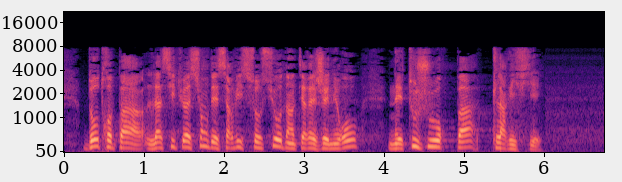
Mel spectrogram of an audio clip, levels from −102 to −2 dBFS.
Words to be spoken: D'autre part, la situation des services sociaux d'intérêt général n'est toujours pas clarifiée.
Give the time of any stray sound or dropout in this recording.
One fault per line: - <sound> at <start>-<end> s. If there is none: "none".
none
